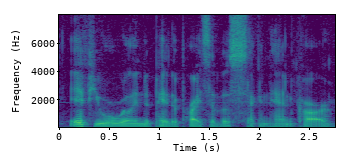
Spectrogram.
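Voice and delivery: ordinary delivery, nothing marked

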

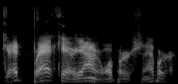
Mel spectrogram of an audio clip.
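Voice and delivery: put-on loud, high cranky old man yelling. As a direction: yell like a cranky old codger with a cane. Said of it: "swing at her violently with my cane".

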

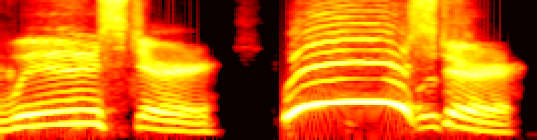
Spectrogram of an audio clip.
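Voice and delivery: "Worcester" as WOOOO-ster, long drawn-out vowel; hooted mispronunciation. Pretend. Hooting the Ohio town's spelling.

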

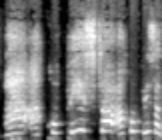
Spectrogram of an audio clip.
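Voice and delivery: high-pitched imitation of a tearful athlete; retold tearful cry. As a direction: imitate someone crying out in disbelief, voice lifted high. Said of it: "Sampai dia nangis".

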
